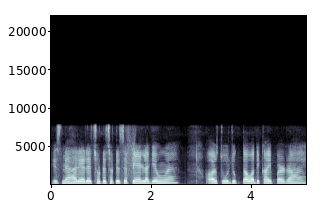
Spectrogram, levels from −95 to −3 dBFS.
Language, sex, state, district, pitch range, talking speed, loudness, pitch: Hindi, female, Uttar Pradesh, Lalitpur, 230-240 Hz, 210 wpm, -16 LUFS, 235 Hz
